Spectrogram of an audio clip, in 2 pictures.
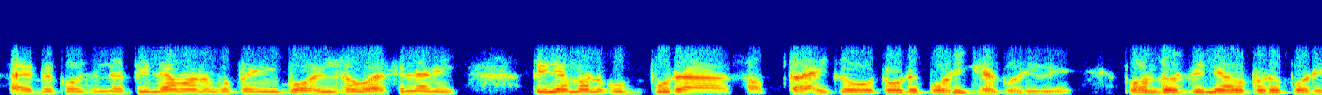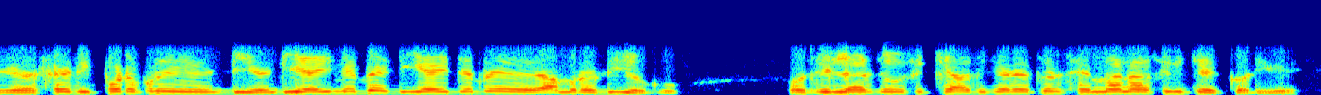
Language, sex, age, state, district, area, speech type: Odia, male, 18-30, Odisha, Jajpur, rural, conversation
